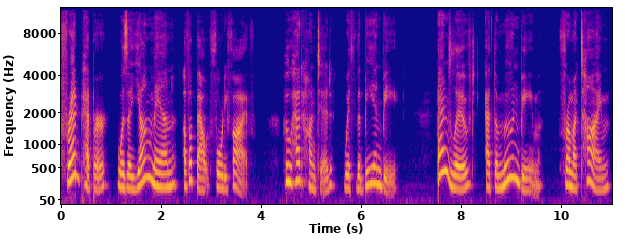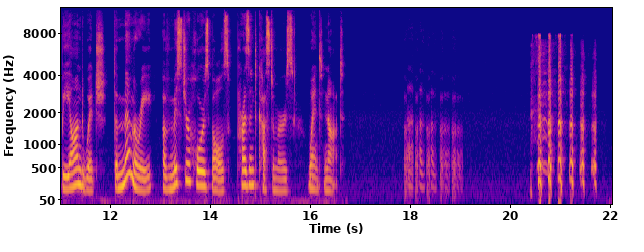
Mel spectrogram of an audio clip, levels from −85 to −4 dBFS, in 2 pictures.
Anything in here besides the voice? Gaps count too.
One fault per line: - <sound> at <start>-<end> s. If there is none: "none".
- laugh at 17.9-19.1 s
- laugh at 20.4-21.8 s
